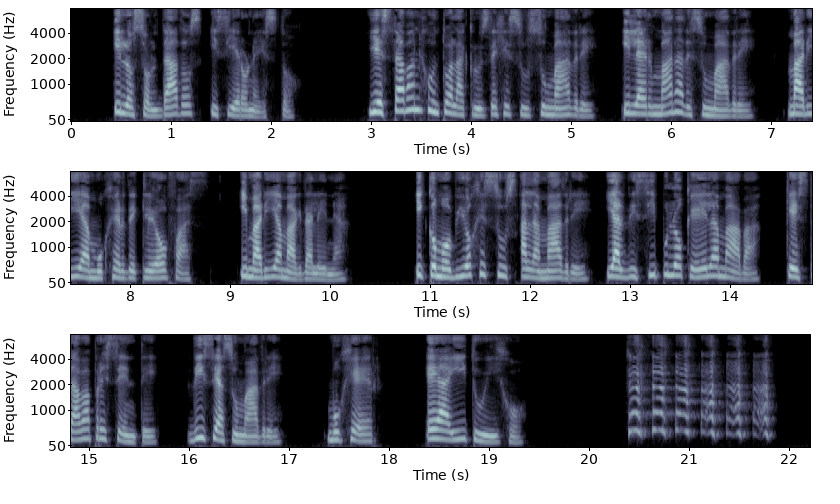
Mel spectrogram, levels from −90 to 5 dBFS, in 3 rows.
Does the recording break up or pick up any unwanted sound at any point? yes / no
yes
